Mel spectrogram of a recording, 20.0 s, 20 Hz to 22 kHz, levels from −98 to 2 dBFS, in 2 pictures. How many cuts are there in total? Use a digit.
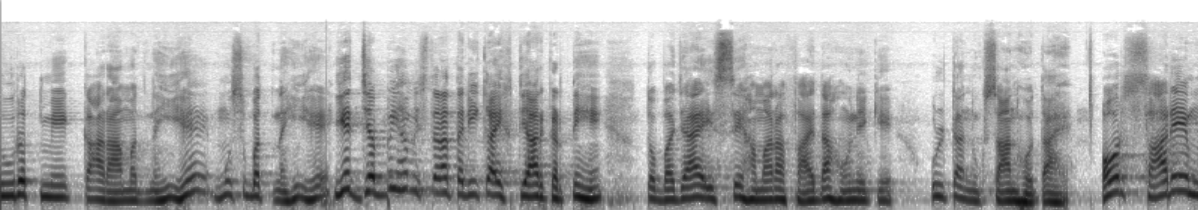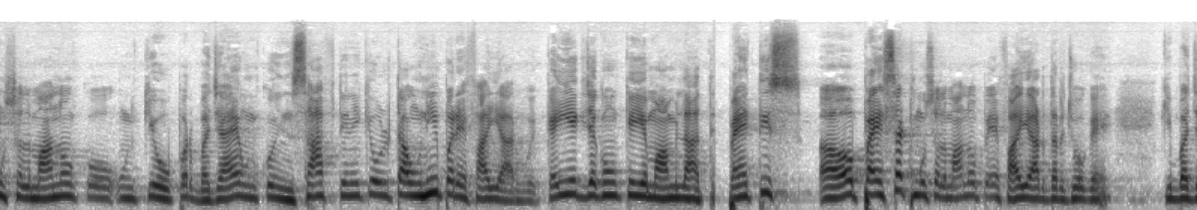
0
